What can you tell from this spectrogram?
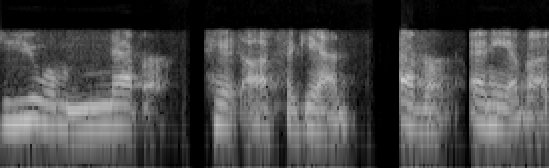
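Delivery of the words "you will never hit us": usual speaking voice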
